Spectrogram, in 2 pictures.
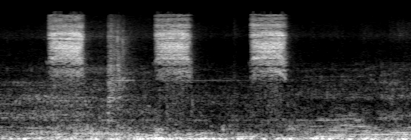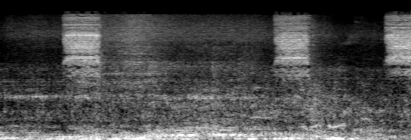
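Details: Barn owl (Tyto alba) giving harsh, hissing screeches, each about half a second long, spaced irregularly every one to three seconds over a steady low rumble.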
